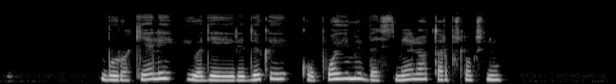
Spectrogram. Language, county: Lithuanian, Vilnius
